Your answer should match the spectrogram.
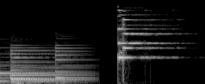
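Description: Piano music fades out, then a single bright chime sound effect rings out about a second in and dies away, the cue for the answer reveal.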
